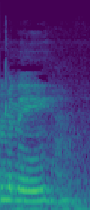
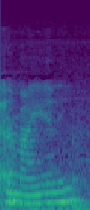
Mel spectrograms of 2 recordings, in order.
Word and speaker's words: Hermione: Hermione. – Yeah. – Hermione.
